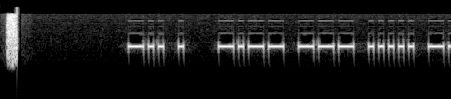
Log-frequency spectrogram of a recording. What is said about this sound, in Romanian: Fac un apel către o stație de pe Rolling.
